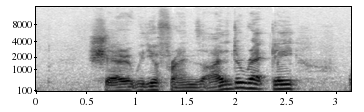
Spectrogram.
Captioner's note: none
